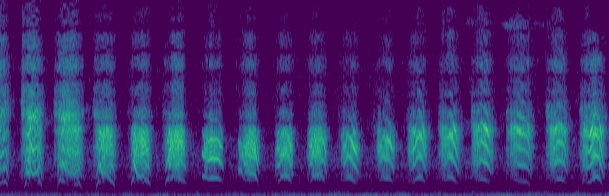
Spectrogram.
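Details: Fantail sound used to lure birds for trapping, phone recording cleaned of noise: a steady run of rasping, buzzy chattering notes repeated about four times a second throughout.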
